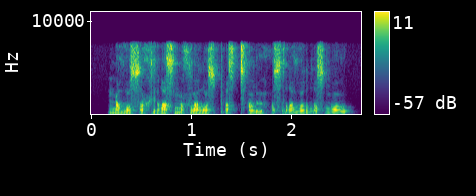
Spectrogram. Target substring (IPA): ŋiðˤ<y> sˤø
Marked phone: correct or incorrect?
correct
